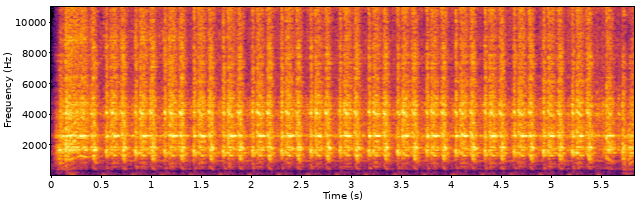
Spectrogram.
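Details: 2011 Polaris Ranger 500 EFI after a full engine rebuild, first start attempt with fuel pump hooked up and spark plugs in: fast, even starter cranking at about three and a half beats per second, never catching; cranks but won't fire.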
